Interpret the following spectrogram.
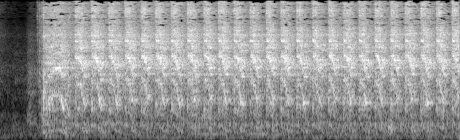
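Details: Isuzu Panther diesel after rebuild for blow-by caused by coolant loss, refitted with cast liners and old pistons, new fan belt: catches instantly from the starter and settles straight into a steady, rhythmic idle clatter; clean first start.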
